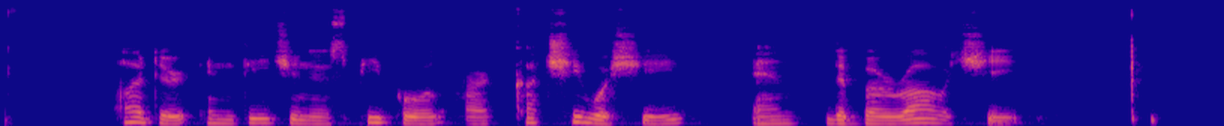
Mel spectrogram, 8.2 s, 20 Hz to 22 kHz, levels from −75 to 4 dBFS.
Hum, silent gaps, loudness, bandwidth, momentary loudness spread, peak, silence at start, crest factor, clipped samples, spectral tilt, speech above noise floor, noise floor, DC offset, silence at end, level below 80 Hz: none; none; -31 LUFS; 16 kHz; 12 LU; -8 dBFS; 0.05 s; 24 dB; under 0.1%; -4.5 dB/octave; 52 dB; -84 dBFS; under 0.1%; 0.45 s; -66 dBFS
